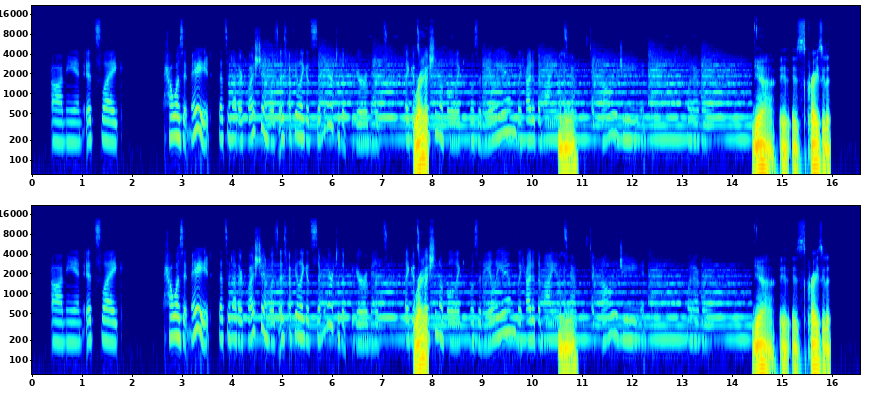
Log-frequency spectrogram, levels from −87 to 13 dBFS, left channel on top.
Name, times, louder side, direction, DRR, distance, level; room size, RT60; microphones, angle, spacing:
voice 1, 0.4-1.7 2.6-7.0 7.5-12.3 13.1-13.7, equal, 5° right, 6.3 m, -44 dB
sound 1, 3.9-14.4, left 3 dB, 65° left, 5.7 m, -47 dB
voice 2, 10.5-10.9 14.4-16.0, left 2 dB, 15° left, 0.3 m, -26 dB
open air
head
